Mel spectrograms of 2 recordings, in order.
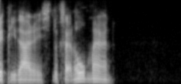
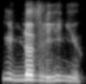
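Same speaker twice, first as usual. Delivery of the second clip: cooing gorilla mum; 7 semitones higher, 6 dB louder, faster than usual. Pretend. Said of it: "She's like".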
